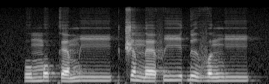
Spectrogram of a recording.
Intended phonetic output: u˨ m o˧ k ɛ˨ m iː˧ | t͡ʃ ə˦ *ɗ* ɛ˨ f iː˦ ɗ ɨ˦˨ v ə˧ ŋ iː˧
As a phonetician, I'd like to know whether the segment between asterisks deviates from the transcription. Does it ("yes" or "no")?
yes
